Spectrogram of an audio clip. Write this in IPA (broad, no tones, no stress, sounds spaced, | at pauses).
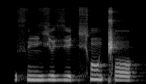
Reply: s ĩ ʑ ɨ zʲ ɛ t͡ɕʰ ɔ̃ ǁ ɔ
